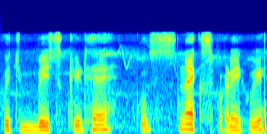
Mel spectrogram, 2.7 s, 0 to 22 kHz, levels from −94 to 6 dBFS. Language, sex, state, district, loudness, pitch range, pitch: Hindi, male, Himachal Pradesh, Shimla, -23 LUFS, 130-155 Hz, 135 Hz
